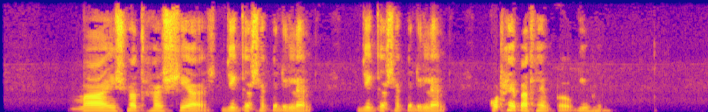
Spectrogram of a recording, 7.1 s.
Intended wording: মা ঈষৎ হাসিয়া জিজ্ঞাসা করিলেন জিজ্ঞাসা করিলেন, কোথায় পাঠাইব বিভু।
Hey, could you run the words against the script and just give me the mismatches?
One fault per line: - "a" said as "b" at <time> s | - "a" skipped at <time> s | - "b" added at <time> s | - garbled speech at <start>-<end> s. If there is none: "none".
none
